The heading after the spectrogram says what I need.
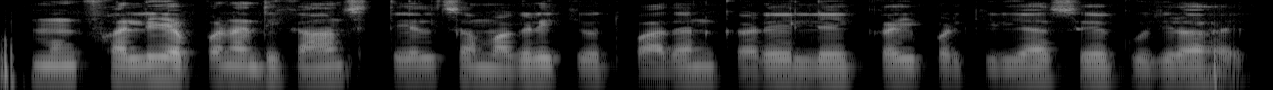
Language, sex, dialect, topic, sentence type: Magahi, female, Southern, agriculture, statement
